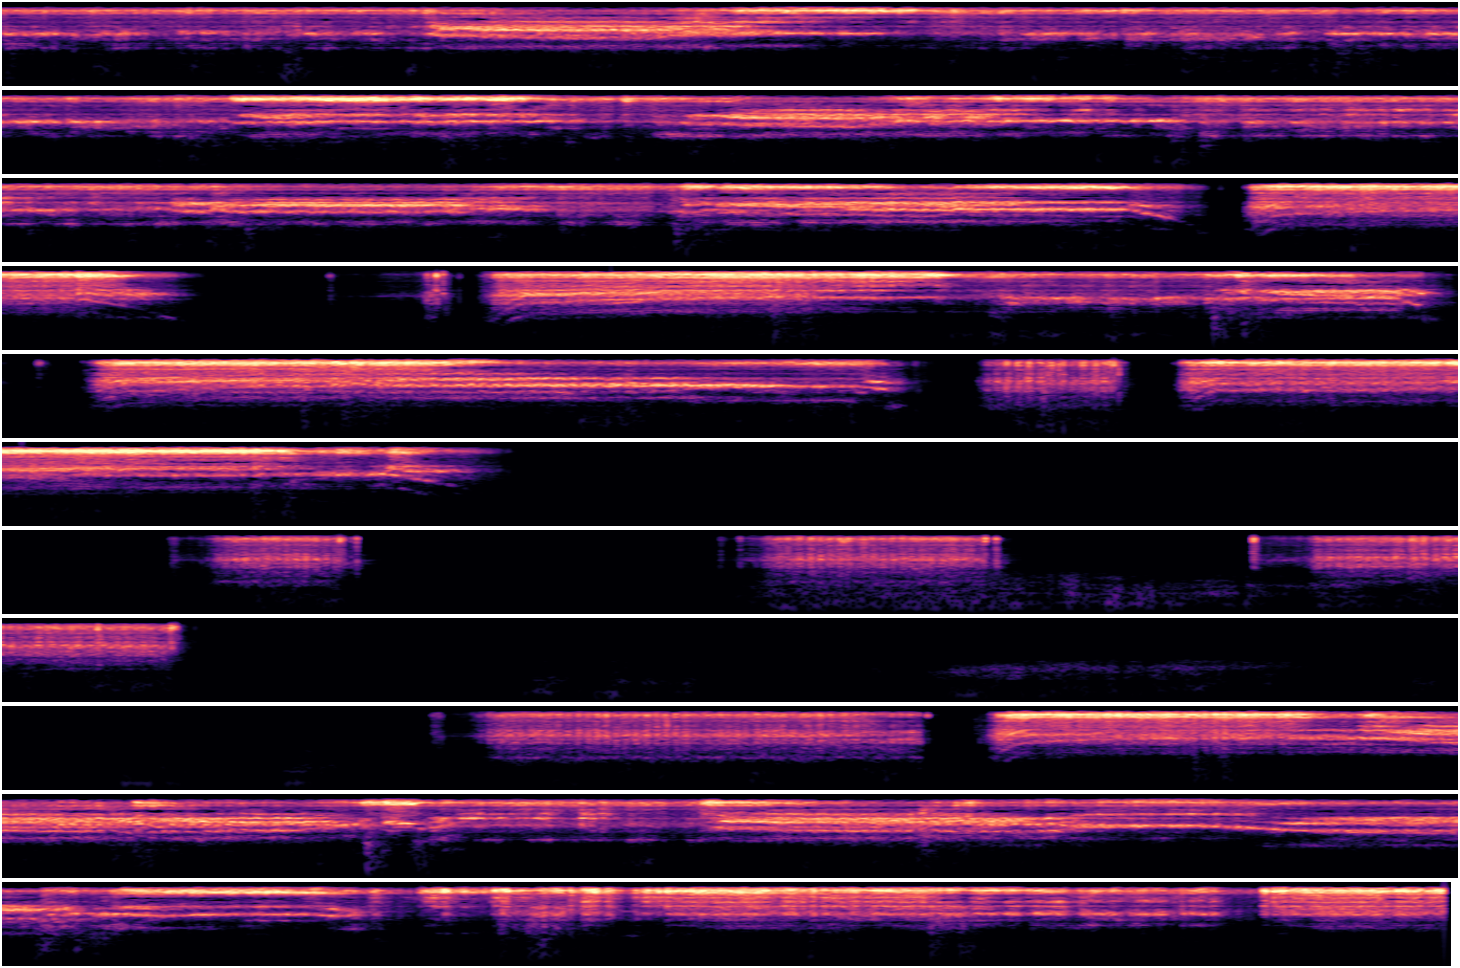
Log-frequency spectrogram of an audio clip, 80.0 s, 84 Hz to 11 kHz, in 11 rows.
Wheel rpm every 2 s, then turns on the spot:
230, 220, 230, 230, 230, 220, 230, 230, 220, 200, 140, 30, 170, 230, 130, 180, 150, 100, 190, 40, 0, 0, 10, 10, 10, 30, 0, 0, 0, 0, 30, 100, 220, 220, 220, 210, 190, 230, 230, 230.
44-52 60-62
